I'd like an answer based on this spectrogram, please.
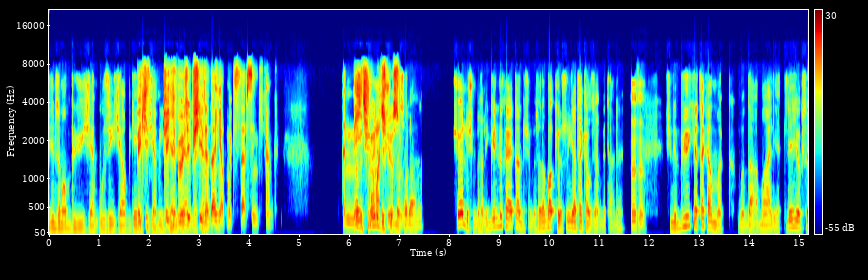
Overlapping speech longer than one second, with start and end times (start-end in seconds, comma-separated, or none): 1.7-3.2, 6.1-7.3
